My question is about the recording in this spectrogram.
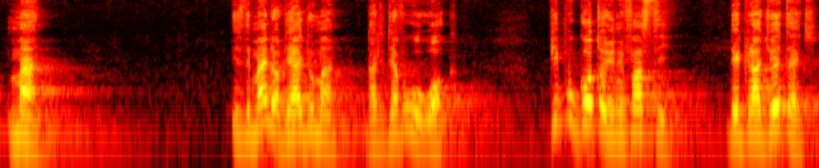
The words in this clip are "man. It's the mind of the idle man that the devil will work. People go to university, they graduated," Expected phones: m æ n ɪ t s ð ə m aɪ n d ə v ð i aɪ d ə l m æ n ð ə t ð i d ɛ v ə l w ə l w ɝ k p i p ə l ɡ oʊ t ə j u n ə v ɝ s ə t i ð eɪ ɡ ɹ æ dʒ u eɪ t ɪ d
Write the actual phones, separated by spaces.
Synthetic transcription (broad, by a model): m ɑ n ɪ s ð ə m aɪ n d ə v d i aɪ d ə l m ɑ n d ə t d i d ɛ v ə l w ə l w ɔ k p i p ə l ɡ oʊ t ə j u n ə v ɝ s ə t i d eɪ ɡ ɹ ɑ dʒ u eɪ t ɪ d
